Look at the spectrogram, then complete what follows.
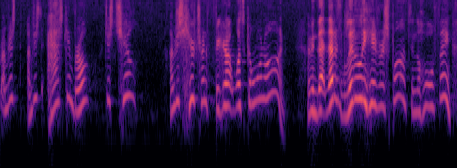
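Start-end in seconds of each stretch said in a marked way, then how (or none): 0.0-4.3 high, soft, put-on whine of innocence; defensive protest. Younger brother answering the older one, defensive. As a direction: plead lightly in a raised voice.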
